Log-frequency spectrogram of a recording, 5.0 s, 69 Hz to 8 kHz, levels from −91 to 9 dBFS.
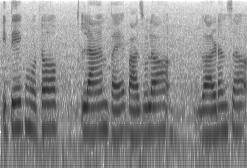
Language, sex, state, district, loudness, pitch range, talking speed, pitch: Marathi, female, Maharashtra, Mumbai Suburban, -15 LUFS, 185-210 Hz, 110 wpm, 195 Hz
